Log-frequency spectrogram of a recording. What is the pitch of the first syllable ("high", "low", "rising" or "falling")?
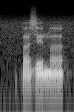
low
